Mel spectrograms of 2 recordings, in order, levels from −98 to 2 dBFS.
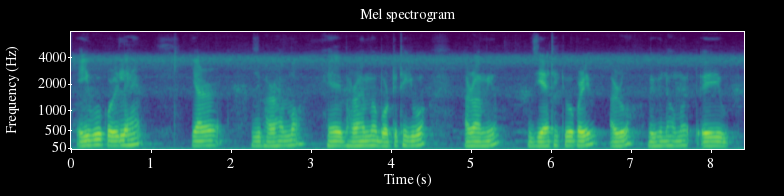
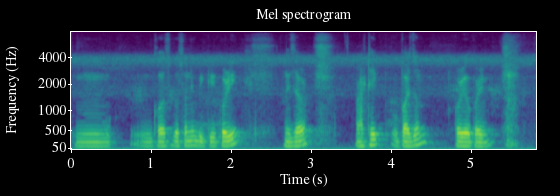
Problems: constant background noise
